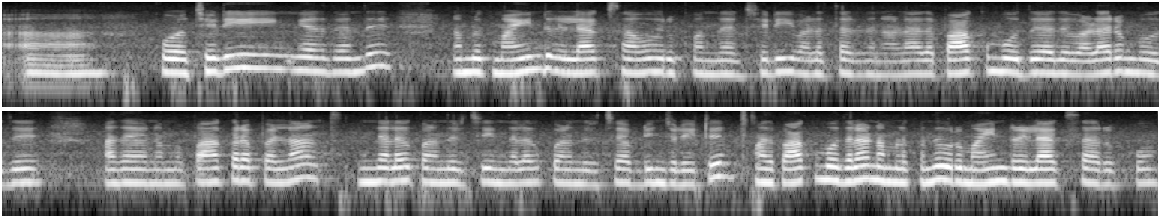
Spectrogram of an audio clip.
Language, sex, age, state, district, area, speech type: Tamil, female, 30-45, Tamil Nadu, Erode, rural, spontaneous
